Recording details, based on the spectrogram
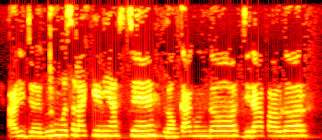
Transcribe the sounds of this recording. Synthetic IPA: a̰ɾid͡ʒɔjɡuɾumɔsalakiɽ̃iast͡ʃẽlɔŋkaɡuɳɖɔd͡ʒiɾapawɖɔɾ

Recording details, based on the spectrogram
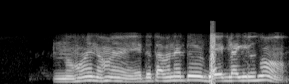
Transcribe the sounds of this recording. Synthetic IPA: nɔɦɔjnɔɦɔjejtutaɹmanɛt̬ʊɹbɛklaɡilmɔ

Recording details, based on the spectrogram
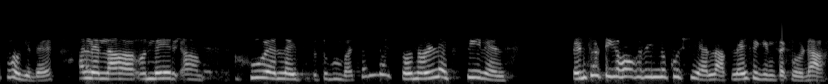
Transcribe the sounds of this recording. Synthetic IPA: ɦoːɡid̪e̞ | ɐlːɛlːɐond̪eːɾ | huːʋɛlːɐit̪ːut̪umbɐt͡ʃɐnd̪ɐit̪ːuond̪oɭːeekspiːɾijɐns | peɳsuʈːiɡeɦo̞ːɡod̪inːuːkʰuʂiɐlːɐpleːsɐɡint̪ɐkuːɽɐ

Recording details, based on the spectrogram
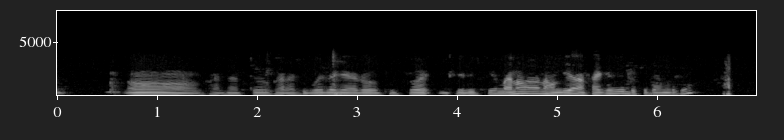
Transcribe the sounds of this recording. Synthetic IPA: ɔbʱanatʊbʱaladibɔjlaɡɛaɹukikɔjeɹitɛmanuanaɦɔ̃ndijanatʰakɛzɛbisitajmlakɛ

